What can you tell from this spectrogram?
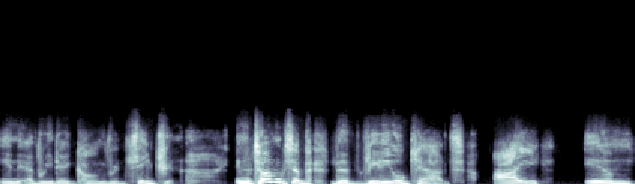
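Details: Adult male with cerebral palsy, a neurodevelopmental disability affecting motor development and movement; dysarthria (cerebral palsy).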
